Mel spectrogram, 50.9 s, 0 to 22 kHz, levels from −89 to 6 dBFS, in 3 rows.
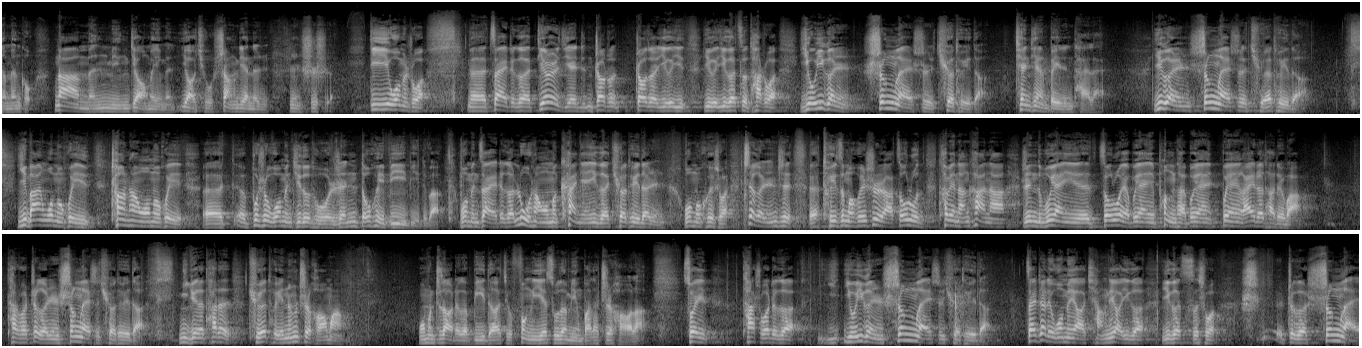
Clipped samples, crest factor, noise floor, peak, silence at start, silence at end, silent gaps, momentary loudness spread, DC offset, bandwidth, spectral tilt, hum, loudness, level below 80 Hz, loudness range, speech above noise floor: under 0.1%; 20 dB; -53 dBFS; -4 dBFS; 0 s; 0 s; none; 8 LU; under 0.1%; 15 kHz; -2 dB/octave; none; -22 LUFS; -72 dBFS; 2 LU; 31 dB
